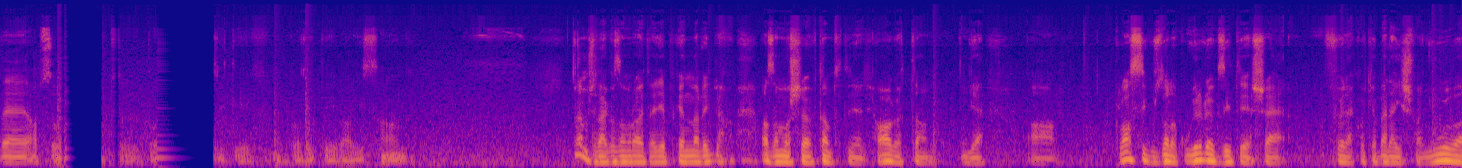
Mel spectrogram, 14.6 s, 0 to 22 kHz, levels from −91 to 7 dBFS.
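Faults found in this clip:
Short stall from a late packet, 0.60–0.65 s and 1.14–1.19 s. Last sound held about 37 ms, then about 44 ms, with a faint buzz before speech resumes at the same point. Jitter buffer underran while a packet was late. The receiver stretched the audio until it arrived, adding equal delay. No content lost.

Call audio freeze, 0.66–1.03 s and 1.58–2.15 s. Sound continues as a fading buzz, then silence: about 0.27 s of the first 0.37 s and about 0.28 s of the second 0.57 s. Speech resumes where it stopped, nothing missing. Likely packets held in transit, emptying the jitter buffer. Concealment inserted 357 ms and 557 ms of delay.

Jitter buffer speed-up, 7.78–14.14 s, beginning just after "rajta egyébként mert így". Speech runs about 9% fast at unchanged pitch and sounds hurried. After the earlier stalls the buffer held more audio than its target, so the receiver cut short pitch-period slices repeatedly, roughly 0.7 s in total, to reduce delay. 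Room noise sits about 20 dB below speech and is part of the recording.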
